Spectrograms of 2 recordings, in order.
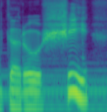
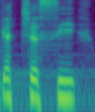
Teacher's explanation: she take care to notice that difference between karo shi where the s becomes the retroflex because of their slendy rule and gacha c where the rule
